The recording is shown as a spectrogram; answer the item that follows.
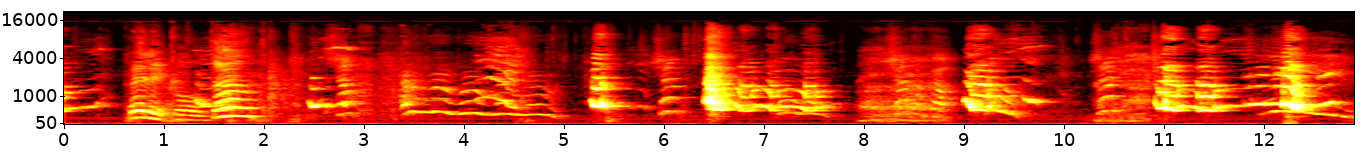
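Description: A beagle howling and whining in a string of short yowls that waver in pitch, with one longer wavering howl about three and a half seconds in; it is the excited 'singing' of a dog eager to go out for a walk.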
